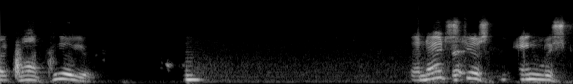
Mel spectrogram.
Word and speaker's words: Montpelier: It's Montpellier. We call it Montpelier.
